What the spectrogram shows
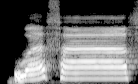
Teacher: وفاكهة مما يتخيرون. وفا، فا کو ایک الف کے برابر لمبا کریں گے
